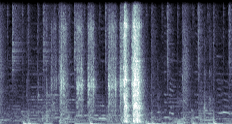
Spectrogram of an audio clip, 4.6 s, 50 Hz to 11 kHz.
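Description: A ratchet with a 13 mm socket tightens a bolt on a 2010 Jeep Patriot shock absorber, giving bursts of rapid metallic clicking close by, with someone talking over it.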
